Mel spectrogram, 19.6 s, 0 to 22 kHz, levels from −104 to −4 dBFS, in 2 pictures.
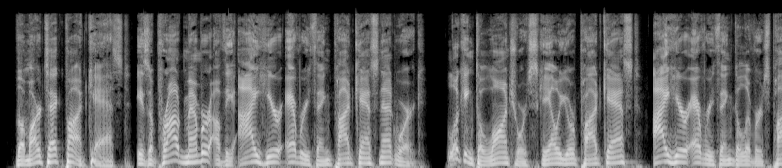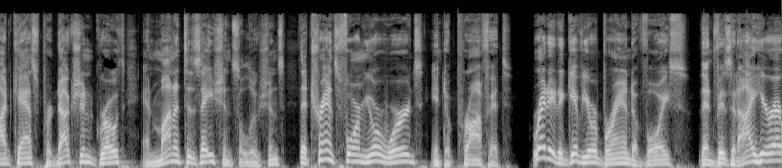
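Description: Nothing technically wrong turns up anywhere in this speech recording, so there's no fault to point to here.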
